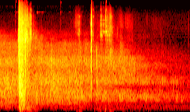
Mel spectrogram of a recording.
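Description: A rifle fires a single loud shot that echoes across the hills.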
